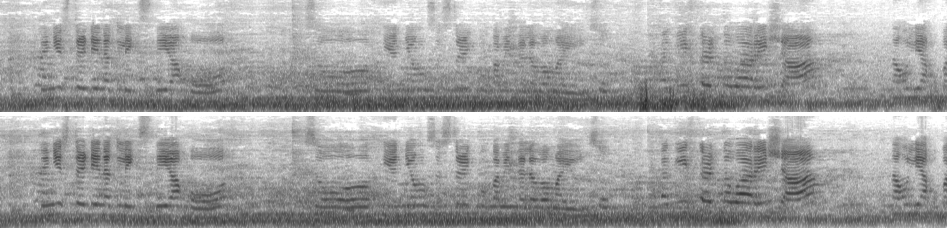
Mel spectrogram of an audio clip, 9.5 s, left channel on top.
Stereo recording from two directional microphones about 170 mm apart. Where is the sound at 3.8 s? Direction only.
20° left (ahead or behind).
